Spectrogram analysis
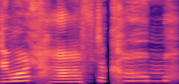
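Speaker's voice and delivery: incredibly whiny, very high, drawn-out whine. Narrator reads a best friend's reply when called, in an incredibly whiny voice. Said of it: "in an incredibly whiny voice".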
